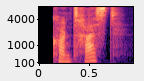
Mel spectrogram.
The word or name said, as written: KONTRASTER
